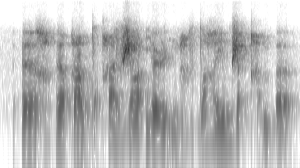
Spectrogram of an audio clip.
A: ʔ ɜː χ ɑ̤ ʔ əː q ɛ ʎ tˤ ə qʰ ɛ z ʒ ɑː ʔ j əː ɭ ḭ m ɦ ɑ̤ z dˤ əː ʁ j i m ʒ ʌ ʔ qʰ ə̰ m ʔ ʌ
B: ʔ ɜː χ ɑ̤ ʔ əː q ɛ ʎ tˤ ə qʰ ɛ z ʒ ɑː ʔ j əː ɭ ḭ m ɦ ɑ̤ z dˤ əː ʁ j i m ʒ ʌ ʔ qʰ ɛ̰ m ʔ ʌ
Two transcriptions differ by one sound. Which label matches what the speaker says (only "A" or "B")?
A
